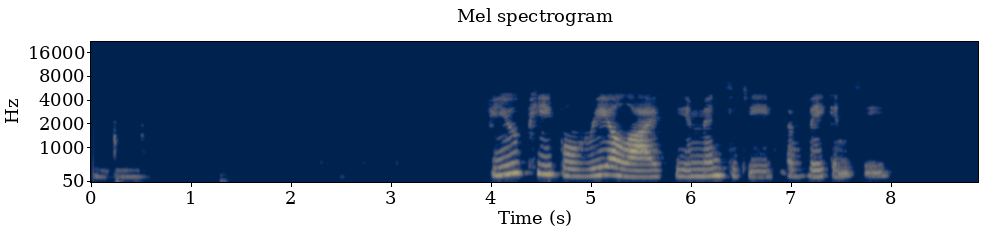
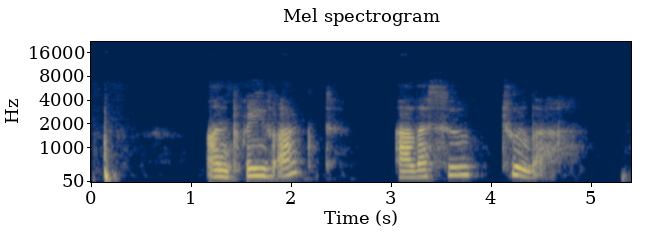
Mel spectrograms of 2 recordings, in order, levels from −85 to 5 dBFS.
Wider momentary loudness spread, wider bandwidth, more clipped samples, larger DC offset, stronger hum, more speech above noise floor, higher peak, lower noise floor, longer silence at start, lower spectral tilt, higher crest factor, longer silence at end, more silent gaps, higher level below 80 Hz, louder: first, 18 LU vs 15 LU; about the same, 6.4 kHz vs 6.6 kHz; neither; neither; neither; second, 20 dB vs 55 dB; second, -16 dBFS vs -2 dBFS; second, -53 dBFS vs -72 dBFS; about the same, 0.05 s vs 0.15 s; about the same, -7 dB/octave vs -8 dB/octave; about the same, 20 dB vs 18 dB; first, 0.9 s vs 0.7 s; first, 0.71-1.29 s, 1.42-1.62 s, 1.70-2.28 s, 2.42-2.49 s, 2.56-2.70 s, 2.90-3.47 s, 3.55-3.84 s vs none; second, -76 dBFS vs -58 dBFS; second, -33 LUFS vs -18 LUFS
